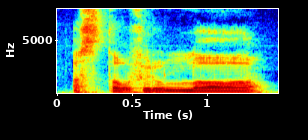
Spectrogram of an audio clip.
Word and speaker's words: আস্তাগফিরুল্লাহ: আমাদের অনেক ভাই বোন ইস্তেগফার পাঠ করে এভাবে আস্তাগফিরুল্লাহ, আস্তাগ বলে না, আস্তাগফিরুল্লাহ, আস্তাগফিরুল্লাহ, আস্তাগফিরুল্লাহ, আস্তাগ, কাফ উচ্চারণ করবেন, আস্তাগ, ওখানে গইন, হ্যাঁ? এগুলো বলতে হয়।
